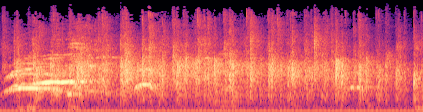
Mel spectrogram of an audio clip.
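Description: An audience applauds steadily for several seconds, a dense wash of many hands clapping that swells at first and then holds, with a few cheers and voices rising above it.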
